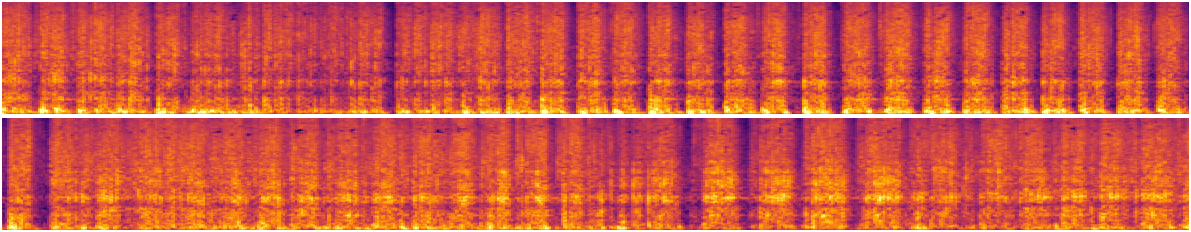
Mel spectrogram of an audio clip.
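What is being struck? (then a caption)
Plastic bubble wrap sheet. Long nails scratch quickly across a clear plastic bubble wrap sheet held in front of the chest. The result is a dense, steady stream of bright, crackling scrapes and irregular rapid clicks over a low rumbling body.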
